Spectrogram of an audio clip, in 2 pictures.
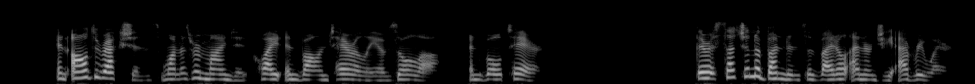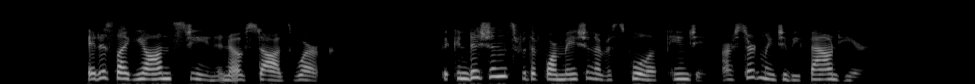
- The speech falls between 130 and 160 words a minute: Yes, average, 140 wpm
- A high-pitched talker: Yes, high, 235 Hz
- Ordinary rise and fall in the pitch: Yes, average, 3.7 semitones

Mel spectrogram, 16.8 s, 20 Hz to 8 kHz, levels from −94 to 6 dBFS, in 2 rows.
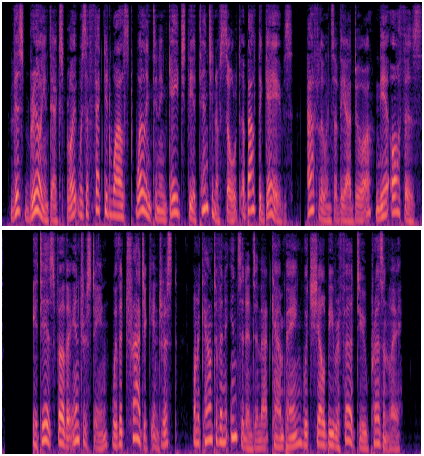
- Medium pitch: Yes, medium, 150 Hz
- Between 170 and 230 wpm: No, average, 155 wpm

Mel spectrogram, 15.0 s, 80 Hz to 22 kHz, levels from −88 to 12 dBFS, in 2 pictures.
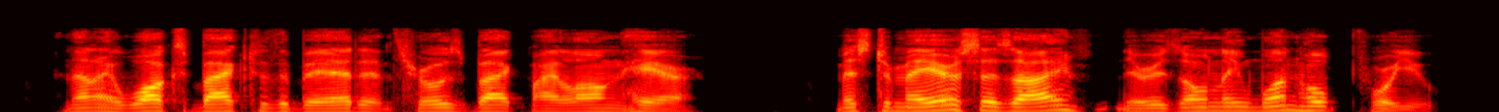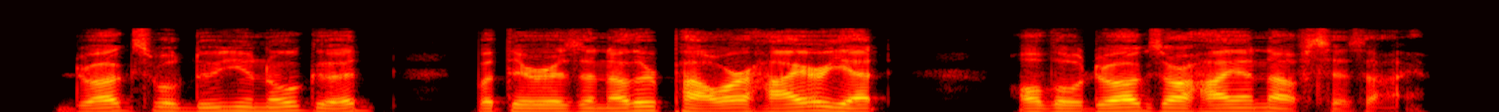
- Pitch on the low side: Yes, low, 125 Hz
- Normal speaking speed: Yes, average, 180 wpm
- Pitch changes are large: No, narrow, 2.5 semitones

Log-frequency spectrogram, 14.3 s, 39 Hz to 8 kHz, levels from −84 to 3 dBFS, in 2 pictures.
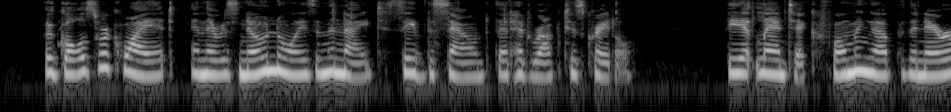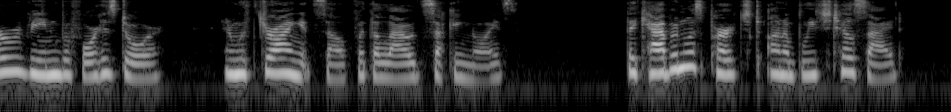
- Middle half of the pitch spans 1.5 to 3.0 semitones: Yes, narrow, 2.4 semitones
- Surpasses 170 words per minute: Yes, average, 195 wpm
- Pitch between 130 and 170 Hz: No, high, 230 Hz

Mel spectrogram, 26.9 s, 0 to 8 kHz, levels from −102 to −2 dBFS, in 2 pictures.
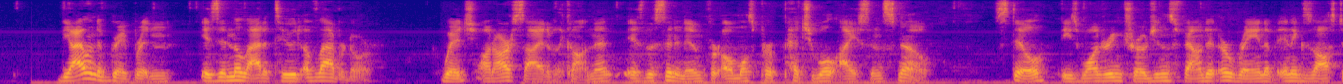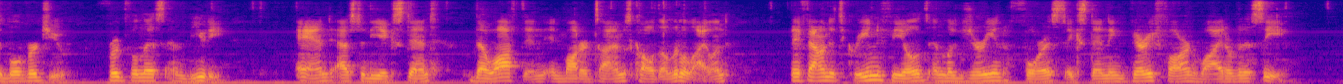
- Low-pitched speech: Yes, low, 110 Hz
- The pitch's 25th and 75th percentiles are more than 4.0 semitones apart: No, average, 3.3 semitones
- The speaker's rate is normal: Yes, average, 160 wpm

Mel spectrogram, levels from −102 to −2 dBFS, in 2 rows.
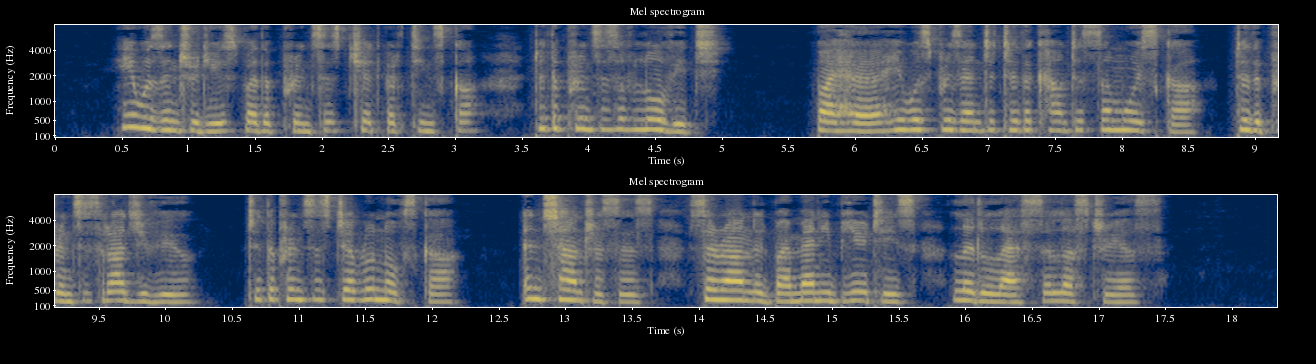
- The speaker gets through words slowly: Yes, slow, 120 wpm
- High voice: Yes, high, 225 Hz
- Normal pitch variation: Yes, average, 3.3 semitones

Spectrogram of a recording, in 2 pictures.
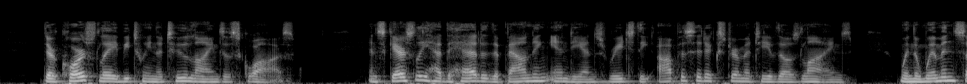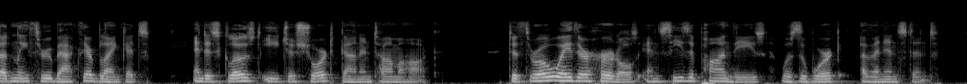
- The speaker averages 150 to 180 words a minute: Yes, average, 175 wpm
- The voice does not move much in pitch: No, average, 3.3 semitones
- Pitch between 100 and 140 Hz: Yes, low, 135 Hz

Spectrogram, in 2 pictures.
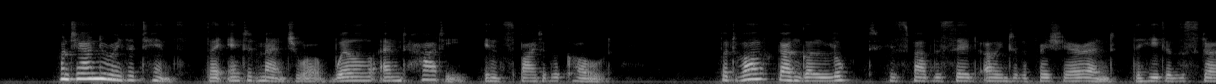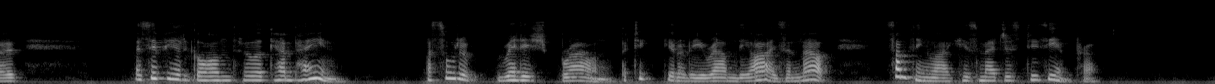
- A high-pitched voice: No, medium, 170 Hz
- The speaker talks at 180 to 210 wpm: No, average, 140 wpm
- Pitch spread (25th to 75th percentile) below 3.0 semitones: No, average, 4.2 semitones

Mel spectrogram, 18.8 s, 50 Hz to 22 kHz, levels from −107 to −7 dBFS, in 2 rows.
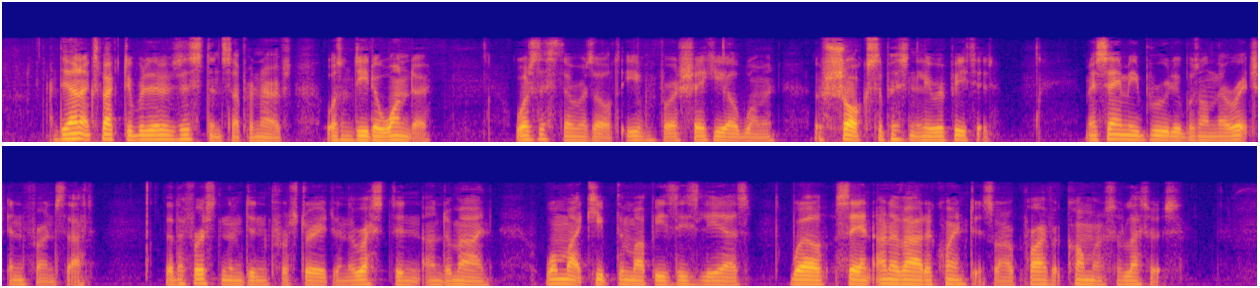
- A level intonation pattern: Yes, narrow, 2.3 semitones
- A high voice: No, low, 115 Hz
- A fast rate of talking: Yes, fast, 215 wpm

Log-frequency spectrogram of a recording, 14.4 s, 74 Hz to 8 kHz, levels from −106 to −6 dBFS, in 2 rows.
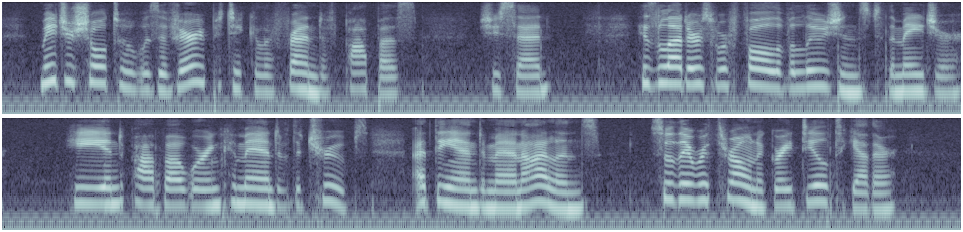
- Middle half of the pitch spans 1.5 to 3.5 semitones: No, average, 3.9 semitones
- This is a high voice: Yes, high, 215 Hz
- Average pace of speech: Yes, average, 170 wpm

